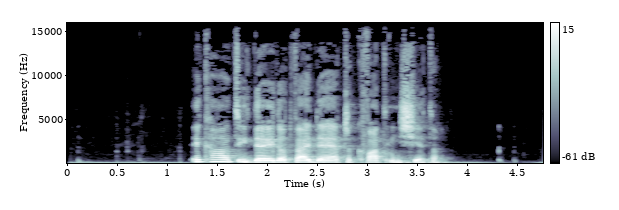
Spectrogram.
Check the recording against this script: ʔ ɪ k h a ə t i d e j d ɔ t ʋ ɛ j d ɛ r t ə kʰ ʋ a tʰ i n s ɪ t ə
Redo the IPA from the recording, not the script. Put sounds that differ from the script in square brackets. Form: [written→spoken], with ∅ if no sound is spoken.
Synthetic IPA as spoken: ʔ ɪ k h a ə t i d e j d ɔ t ʋ ɛ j d [ɛ→ɛː] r t ə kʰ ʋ a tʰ i n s ɪ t ə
